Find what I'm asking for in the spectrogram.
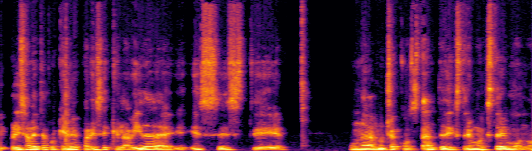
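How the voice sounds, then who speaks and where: Somewhat breathy and at a fairly high pitch, a man speaks at a moderate pace with monotone, flat intonation. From Durango, Mexico. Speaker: psychologist. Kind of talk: casual chat. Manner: halting, many fillers.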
